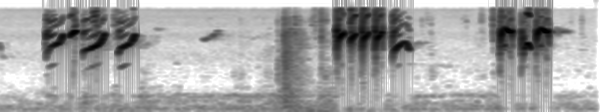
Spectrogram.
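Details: Bright, high, repeated notes of an actively singing cinereous tit, used to lure birds for trapping, in three phrases of quick down-slurred whistles, with a short rustling thump in between.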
